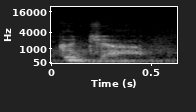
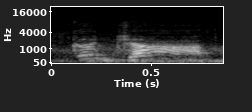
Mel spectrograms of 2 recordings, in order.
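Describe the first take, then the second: First: It is said in a calm, low-energy voice. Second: It is said in an excited, high-energy voice. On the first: It keeps the listener settled. The speaker calls it right. "So I'll just go" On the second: It gets the listener worked up. The speaker calls it wrong. "when you say it like that, they'll get excited"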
